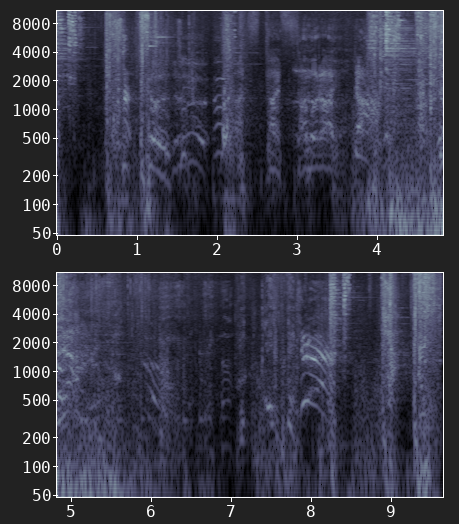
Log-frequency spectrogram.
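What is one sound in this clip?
Swords clash and ring in quick blows.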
